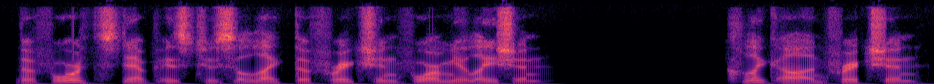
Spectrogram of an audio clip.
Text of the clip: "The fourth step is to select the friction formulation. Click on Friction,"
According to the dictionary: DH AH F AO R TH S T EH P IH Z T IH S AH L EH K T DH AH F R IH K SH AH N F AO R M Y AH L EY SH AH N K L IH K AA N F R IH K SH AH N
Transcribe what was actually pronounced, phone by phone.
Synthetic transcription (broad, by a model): DH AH F AO R TH S T EH P IH Z T IH S AH L EH K T DH AH F R IH K SH AH N F AO R M Y AH L EY SH AH N K L IH K N F R IH K SH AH N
